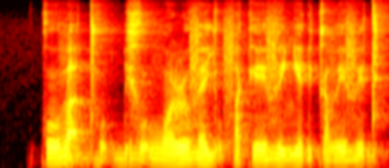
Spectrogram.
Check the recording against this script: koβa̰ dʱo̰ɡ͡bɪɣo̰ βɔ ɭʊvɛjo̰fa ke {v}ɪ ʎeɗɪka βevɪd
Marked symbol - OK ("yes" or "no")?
yes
